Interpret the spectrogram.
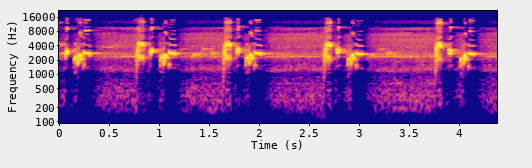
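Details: Lure song of a sooty-headed bulbul for encouraging silent birds to sing: quick chirpy two-part whistled phrases, about four in four seconds, with a steady faint hum beneath.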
